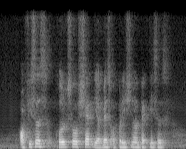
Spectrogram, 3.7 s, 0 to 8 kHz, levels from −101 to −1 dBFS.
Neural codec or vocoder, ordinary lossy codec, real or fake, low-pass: codec, 24 kHz, 0.9 kbps, DualCodec; none; fake; 7.2 kHz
